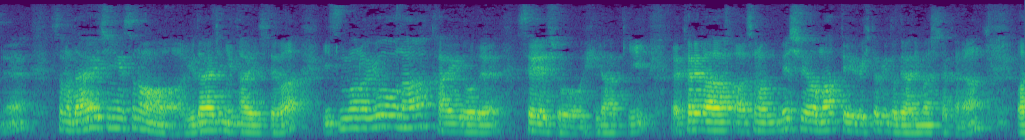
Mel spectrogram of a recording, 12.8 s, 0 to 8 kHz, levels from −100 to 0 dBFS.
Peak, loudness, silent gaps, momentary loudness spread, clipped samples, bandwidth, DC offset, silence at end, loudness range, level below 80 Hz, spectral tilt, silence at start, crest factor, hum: -2 dBFS; -21 LUFS; none; 15 LU; under 0.1%; 7.4 kHz; under 0.1%; 0 s; 4 LU; -64 dBFS; -7 dB/octave; 0 s; 20 dB; none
